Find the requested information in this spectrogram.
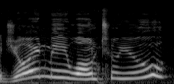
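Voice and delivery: put-on very high, loud old miner; prospector voice. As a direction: beckon viewers in like the old prospector.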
